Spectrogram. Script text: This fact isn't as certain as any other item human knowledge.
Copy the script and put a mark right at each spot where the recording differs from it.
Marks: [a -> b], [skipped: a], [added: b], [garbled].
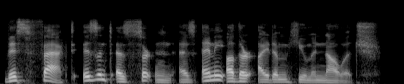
This fact isn't as certain as any other item human knowledge.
